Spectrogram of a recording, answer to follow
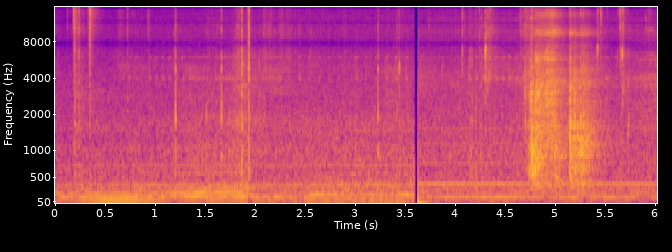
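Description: Light clinks and taps of a serving utensil against a glass baking dish and glass cup as set gelatin is cut and served, with a short scrape about five seconds in, over a steady low hum.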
